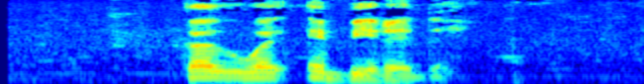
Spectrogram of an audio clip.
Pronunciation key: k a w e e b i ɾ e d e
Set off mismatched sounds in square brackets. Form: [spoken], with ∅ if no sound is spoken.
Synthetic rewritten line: k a w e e b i ɾ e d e

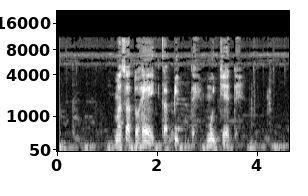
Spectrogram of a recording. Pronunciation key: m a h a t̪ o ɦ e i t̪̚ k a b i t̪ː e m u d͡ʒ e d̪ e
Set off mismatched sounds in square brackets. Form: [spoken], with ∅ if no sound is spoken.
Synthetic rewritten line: m a [s] a t̪ o ɦ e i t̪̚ k a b i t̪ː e m u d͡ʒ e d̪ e

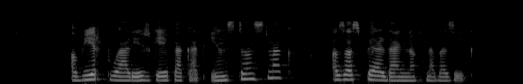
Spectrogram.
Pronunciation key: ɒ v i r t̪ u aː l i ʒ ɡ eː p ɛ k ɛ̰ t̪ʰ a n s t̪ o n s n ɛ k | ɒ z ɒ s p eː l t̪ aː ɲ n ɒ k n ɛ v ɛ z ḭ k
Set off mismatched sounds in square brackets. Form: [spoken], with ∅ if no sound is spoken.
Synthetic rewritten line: ɒ v i r t̪ u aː l i ʒ ɡ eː p ɛ k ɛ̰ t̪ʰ [i] n s t̪ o n s n ɛ k | ɒ z ɒ s p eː l [d̪] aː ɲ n ɒ k n ɛ v ɛ z ḭ k

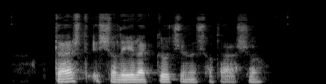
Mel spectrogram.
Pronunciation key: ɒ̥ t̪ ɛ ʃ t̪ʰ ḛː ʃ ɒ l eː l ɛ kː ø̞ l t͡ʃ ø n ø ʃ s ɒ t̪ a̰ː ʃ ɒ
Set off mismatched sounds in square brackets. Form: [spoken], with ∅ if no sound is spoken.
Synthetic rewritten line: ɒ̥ t̪ ɛ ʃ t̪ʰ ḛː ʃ ɒ l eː l ɛ kː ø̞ l t͡ʃ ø n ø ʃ [h] ɒ t̪ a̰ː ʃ ɒ

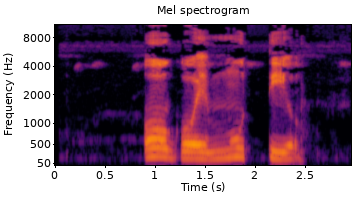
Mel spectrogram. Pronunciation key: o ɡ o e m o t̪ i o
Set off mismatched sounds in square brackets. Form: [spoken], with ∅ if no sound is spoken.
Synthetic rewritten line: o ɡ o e m [u] t̪ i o

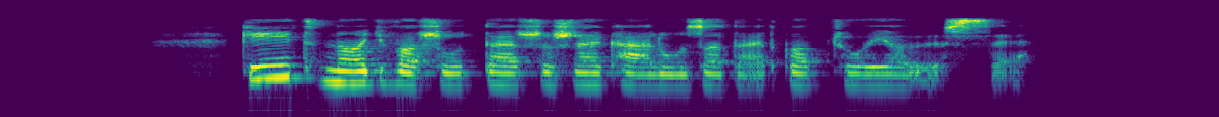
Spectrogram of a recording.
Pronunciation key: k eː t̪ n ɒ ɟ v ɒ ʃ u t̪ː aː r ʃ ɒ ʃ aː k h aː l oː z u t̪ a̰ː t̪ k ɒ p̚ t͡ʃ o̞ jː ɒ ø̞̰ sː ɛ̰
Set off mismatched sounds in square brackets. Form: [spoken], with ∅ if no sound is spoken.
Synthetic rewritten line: k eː t̪ n ɒ ɟ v ɒ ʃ u t̪ː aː r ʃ ɒ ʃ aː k h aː l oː z [ɒ] t̪ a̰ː t̪ k ɒ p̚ t͡ʃ o̞ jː ɒ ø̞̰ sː ɛ̰

